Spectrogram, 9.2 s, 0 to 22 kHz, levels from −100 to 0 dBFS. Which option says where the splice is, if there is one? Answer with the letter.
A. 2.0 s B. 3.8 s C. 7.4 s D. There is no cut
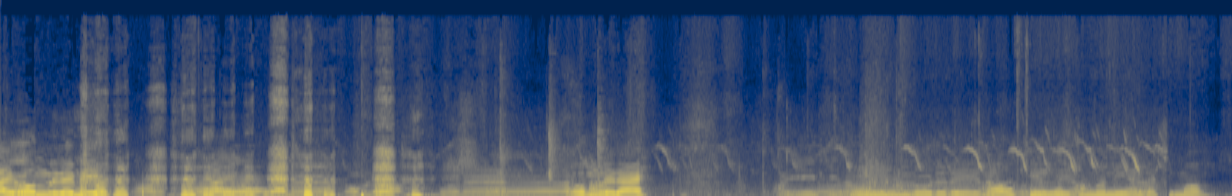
C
